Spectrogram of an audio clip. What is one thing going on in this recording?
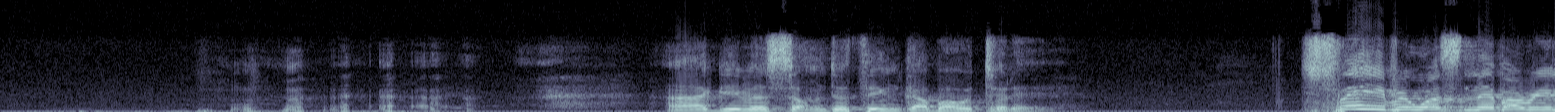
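A man preaches loudly and with animation through a microphone.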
